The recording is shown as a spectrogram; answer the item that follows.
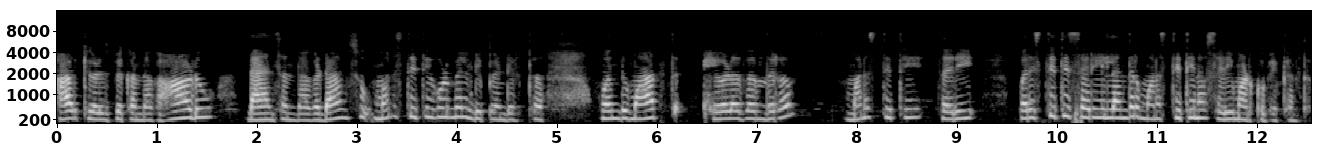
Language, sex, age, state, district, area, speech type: Kannada, female, 30-45, Karnataka, Bidar, rural, spontaneous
